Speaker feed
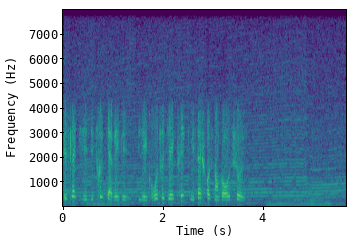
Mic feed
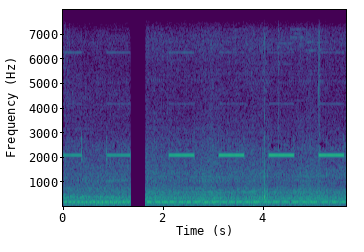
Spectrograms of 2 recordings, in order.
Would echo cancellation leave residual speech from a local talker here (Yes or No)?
No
